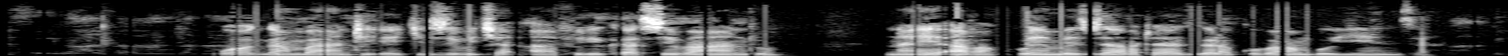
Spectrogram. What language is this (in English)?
Ganda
